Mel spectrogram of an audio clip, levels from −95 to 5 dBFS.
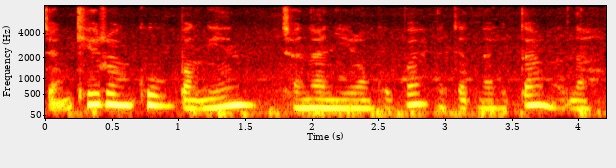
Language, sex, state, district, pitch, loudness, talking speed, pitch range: Garo, female, Meghalaya, South Garo Hills, 235 Hz, -15 LUFS, 85 wpm, 185-250 Hz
